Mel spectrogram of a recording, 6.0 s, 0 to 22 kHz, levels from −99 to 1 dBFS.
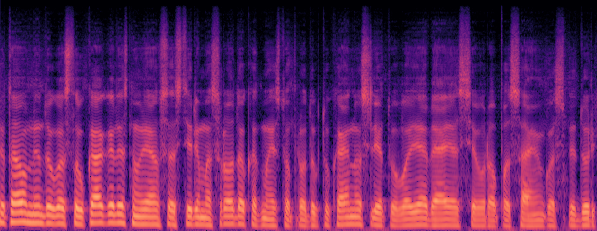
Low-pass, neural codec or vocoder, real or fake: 19.8 kHz; autoencoder, 48 kHz, 128 numbers a frame, DAC-VAE, trained on Japanese speech; fake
